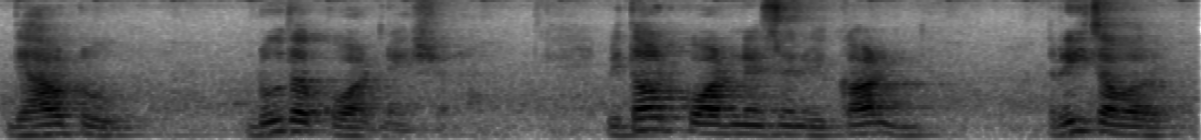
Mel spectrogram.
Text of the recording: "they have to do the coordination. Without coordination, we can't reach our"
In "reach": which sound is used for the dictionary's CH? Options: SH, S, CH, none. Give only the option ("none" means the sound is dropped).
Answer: CH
